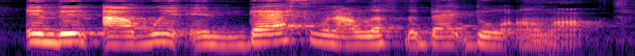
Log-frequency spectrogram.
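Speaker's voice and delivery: ordinary talk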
